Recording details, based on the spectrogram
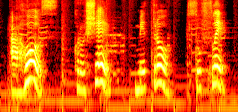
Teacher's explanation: a última sílaba é a mais forte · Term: oxítonas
